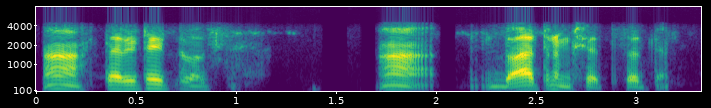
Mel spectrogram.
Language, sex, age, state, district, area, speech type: Sanskrit, male, 18-30, Karnataka, Mandya, rural, conversation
